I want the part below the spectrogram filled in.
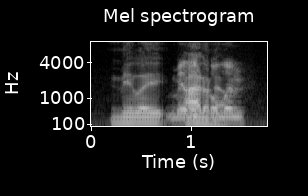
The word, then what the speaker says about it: Millencolin: Is it Millencolin? – Millencolin.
